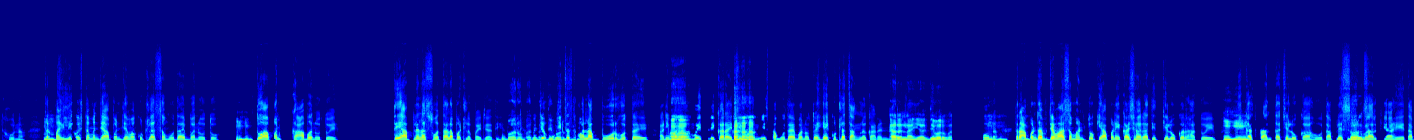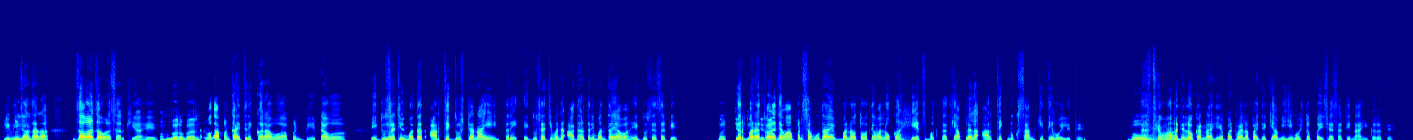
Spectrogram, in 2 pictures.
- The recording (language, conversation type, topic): Marathi, podcast, समुदाय तयार करण्यासाठी सुरुवात करताना तुम्ही सर्वात आधी काय कराल?
- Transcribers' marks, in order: tapping; laugh; laughing while speaking: "तर तेव्हा म्हणजे"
